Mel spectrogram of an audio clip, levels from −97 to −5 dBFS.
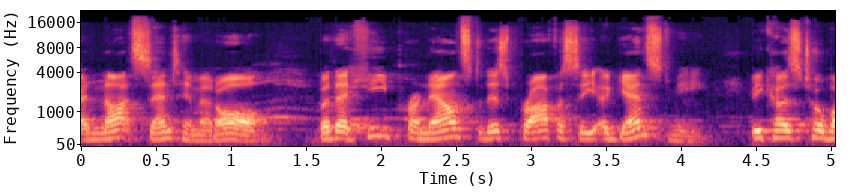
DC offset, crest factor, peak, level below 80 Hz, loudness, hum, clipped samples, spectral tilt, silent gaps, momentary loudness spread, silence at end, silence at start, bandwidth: under 0.1%; 18 dB; 0 dBFS; -62 dBFS; -18 LUFS; none; under 0.1%; -3 dB/octave; none; 9 LU; 0 s; 0 s; 19 kHz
